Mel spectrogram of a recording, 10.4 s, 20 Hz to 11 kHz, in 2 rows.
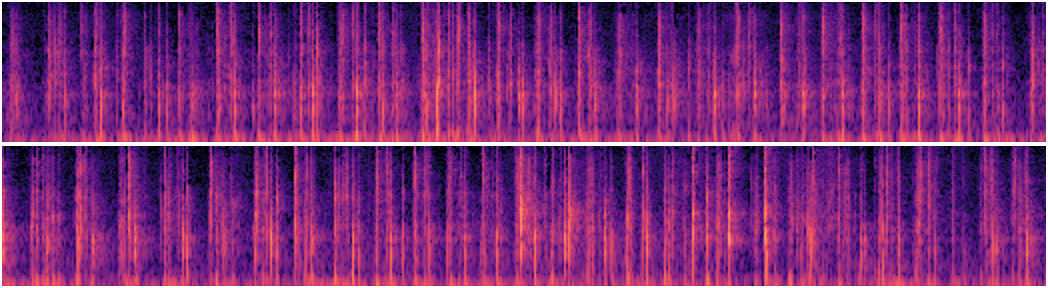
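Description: Fingertips and nails quickly tap and click the buttons and casing of a small, flat, hollow grey plastic NES gamepad held in both hands. The result is a fast, dense stream of short, dry plastic clicks with almost no ring, bright and centred around 2.4 kHz.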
